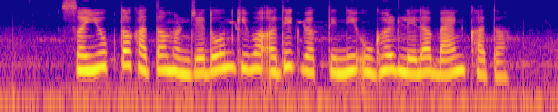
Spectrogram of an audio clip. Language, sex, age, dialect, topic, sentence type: Marathi, female, 18-24, Southern Konkan, banking, statement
